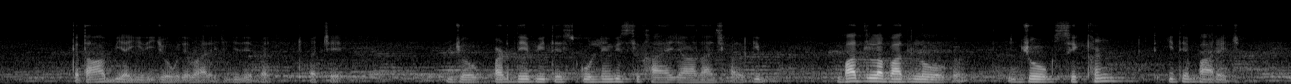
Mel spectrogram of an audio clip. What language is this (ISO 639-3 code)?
doi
